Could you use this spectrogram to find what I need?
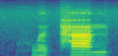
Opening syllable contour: low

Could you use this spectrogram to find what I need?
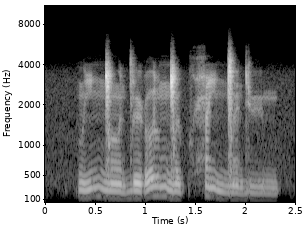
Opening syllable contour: rising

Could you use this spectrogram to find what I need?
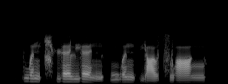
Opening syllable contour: falling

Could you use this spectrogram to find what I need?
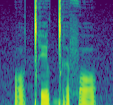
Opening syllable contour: rising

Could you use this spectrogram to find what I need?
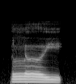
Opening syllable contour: low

